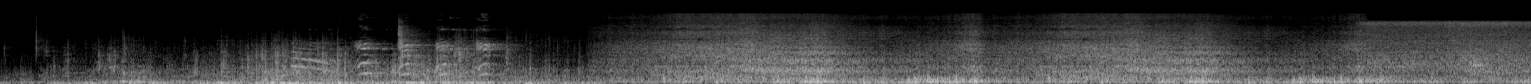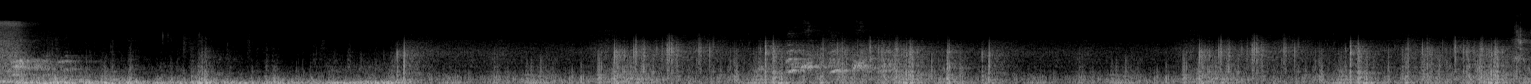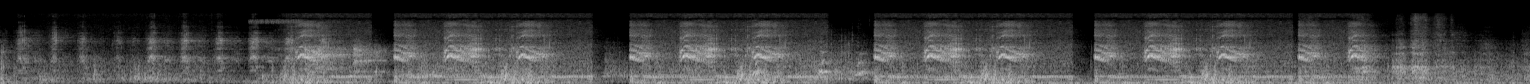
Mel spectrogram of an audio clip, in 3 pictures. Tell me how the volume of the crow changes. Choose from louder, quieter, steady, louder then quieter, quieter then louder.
steady.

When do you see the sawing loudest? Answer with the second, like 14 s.
45 s.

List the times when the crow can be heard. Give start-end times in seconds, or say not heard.
33.4-44.4.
